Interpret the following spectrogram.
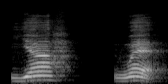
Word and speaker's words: Yahweh: So, this is the true pronunciation of the Creator's name. These are the correct vowels with which we can write down this pronunciation, Yahweh.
